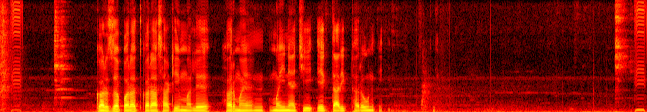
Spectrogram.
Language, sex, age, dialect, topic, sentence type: Marathi, male, 31-35, Varhadi, banking, question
